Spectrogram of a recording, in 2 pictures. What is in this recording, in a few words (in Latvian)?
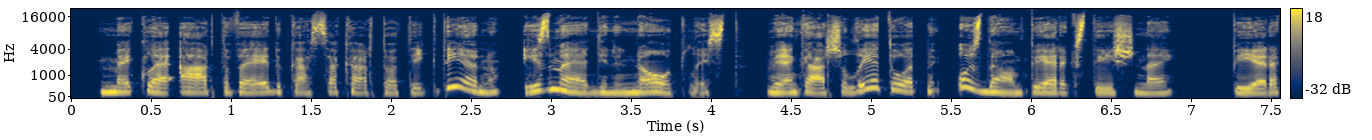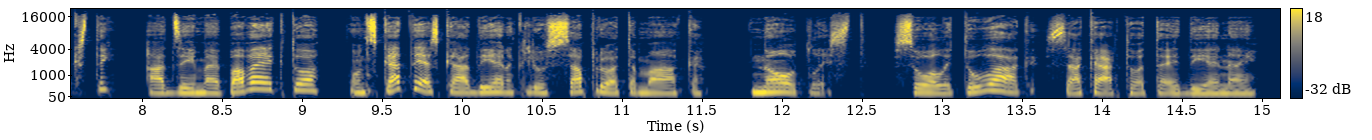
Reklama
